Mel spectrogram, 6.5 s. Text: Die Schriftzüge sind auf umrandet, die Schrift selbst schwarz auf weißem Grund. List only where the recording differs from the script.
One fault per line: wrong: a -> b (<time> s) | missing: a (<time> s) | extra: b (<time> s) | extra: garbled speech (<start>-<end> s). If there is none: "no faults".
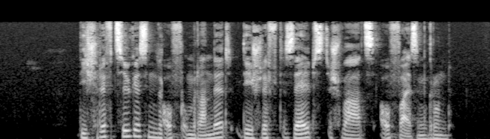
no faults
